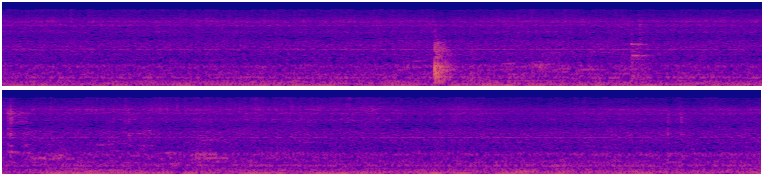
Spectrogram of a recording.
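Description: Noodles and bean sprouts frying in a nonstick wok, sizzling as a spatula stirs and tosses them, over a steady low hum. A single sharp knock about two seconds in, with a few lighter clicks of the spatula after it.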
